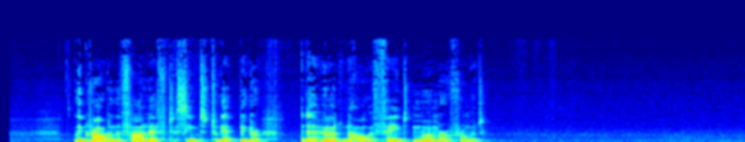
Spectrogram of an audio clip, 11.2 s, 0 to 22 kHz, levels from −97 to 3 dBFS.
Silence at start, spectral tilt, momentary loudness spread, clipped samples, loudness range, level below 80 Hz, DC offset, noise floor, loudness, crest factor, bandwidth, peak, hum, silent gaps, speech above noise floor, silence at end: 1.1 s; -5.5 dB/octave; 12 LU; under 0.1%; 7 LU; -80 dBFS; under 0.1%; -66 dBFS; -31 LUFS; 20 dB; 16 kHz; -14 dBFS; none; none; 35 dB; 3.9 s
